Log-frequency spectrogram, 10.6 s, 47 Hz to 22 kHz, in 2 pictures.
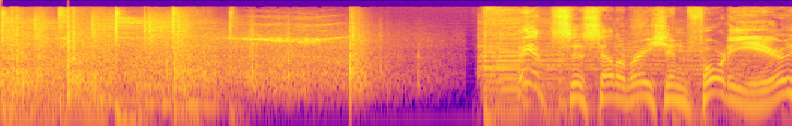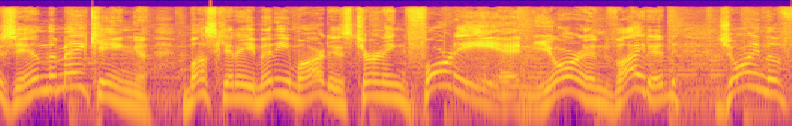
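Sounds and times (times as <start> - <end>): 
whistling rocket streaking upward: 0.0 - 3.0
fireworks booming and crackling: 0.0 - 3.9
speech: 3.7 - 10.5.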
